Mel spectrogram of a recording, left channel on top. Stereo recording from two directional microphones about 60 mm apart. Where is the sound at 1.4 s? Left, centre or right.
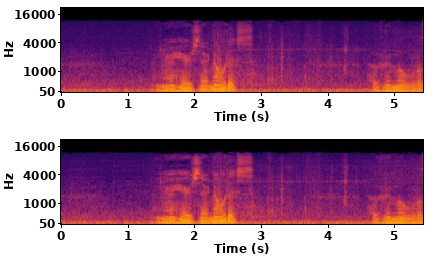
Right.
